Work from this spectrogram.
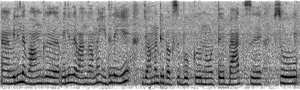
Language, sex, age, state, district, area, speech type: Tamil, female, 18-30, Tamil Nadu, Sivaganga, rural, spontaneous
